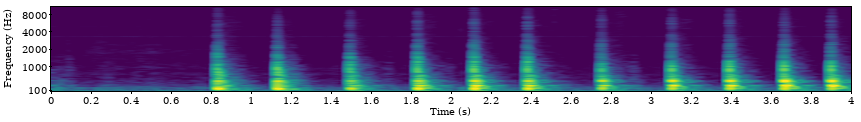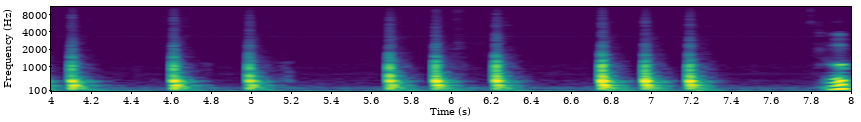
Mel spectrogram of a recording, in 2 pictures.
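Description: Chalk writing on a chalkboard: a run of sharp taps and clicks, about three a second, starting about a second in.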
